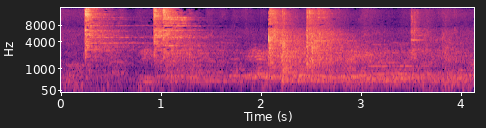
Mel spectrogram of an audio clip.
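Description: Singlesticks striking in sparring: a sharp crack about a quarter second in, then further knocks near one second and around two seconds, each ringing on briefly. Voices run underneath.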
